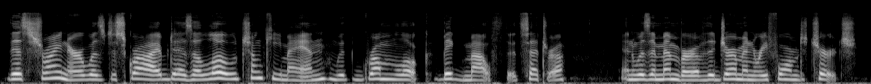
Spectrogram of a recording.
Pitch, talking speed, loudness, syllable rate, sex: 230 Hz, 165 wpm, -18 LUFS, 4.1 syllables/s, female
